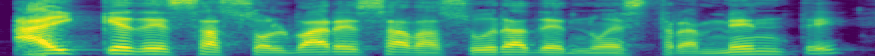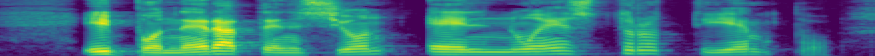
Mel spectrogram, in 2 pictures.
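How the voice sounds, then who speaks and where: A man's voice: mid-range voice, a little slow, gravelly, pushed and bright, clean tone. A man giving a motivational talk on the radio, emphatic and preachy, repeating phrases for effect.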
